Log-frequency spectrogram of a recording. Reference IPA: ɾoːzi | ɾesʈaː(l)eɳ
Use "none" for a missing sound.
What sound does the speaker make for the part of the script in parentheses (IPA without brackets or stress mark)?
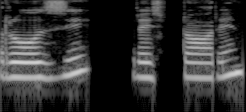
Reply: ɾ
